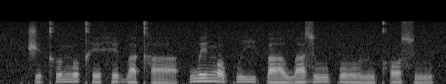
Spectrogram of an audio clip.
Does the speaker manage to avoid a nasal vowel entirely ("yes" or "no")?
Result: yes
